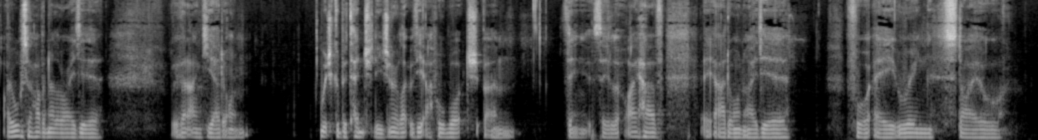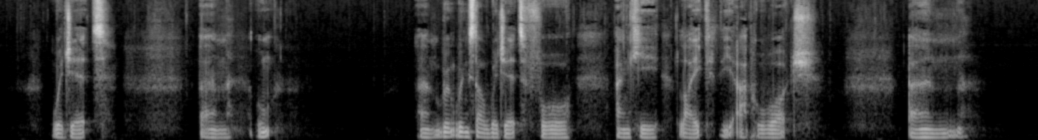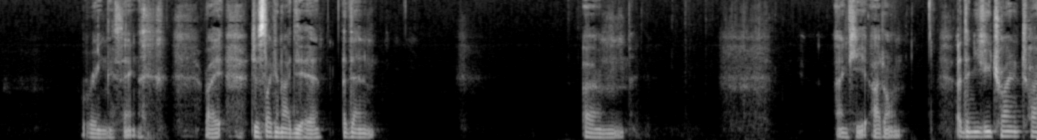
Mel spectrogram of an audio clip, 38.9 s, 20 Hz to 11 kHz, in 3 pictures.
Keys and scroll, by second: 7.8-10.9 typing, 12.6 BackSpace, 13.4 space, 15.0 space, 15.6 alt+BackSpace, 16.7 super+Tab, 18.5 super+z, 19.5 Right, 20.1 space, 21.8-24.0 typing, 27.3 space, 27.7 g, 27.9 Return, 34.1 w, 34.5 BackSpace, 35.4 space, 37.8 Return.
